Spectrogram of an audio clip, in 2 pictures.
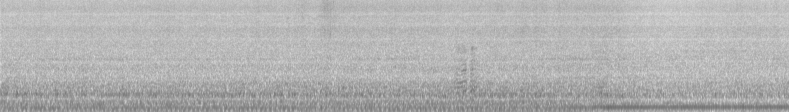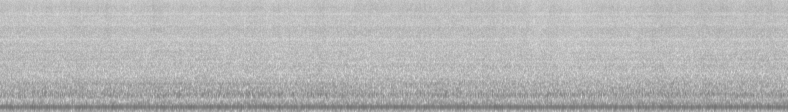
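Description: Motorboat engine running steadily under way, its note changing about twelve seconds in as the lower drone drops out and a steadier hum takes over.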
